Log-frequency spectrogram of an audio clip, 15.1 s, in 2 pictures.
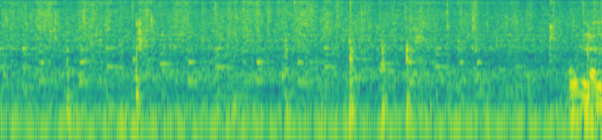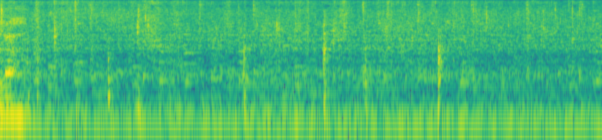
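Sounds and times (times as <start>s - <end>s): chicken wings sizzling in a pan: 0.0s - 15.0s
wooden spatula stirring: 0.0s - 15.0s
spatula knocking on pan: 0.6s - 6.2s, 7.2s - 13.4s.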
